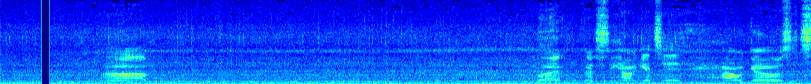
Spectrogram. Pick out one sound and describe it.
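A vehicle engine rumbles steadily from inside the cabin.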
